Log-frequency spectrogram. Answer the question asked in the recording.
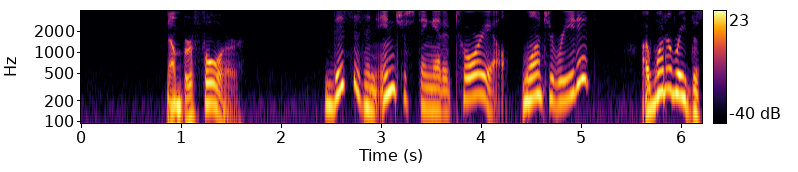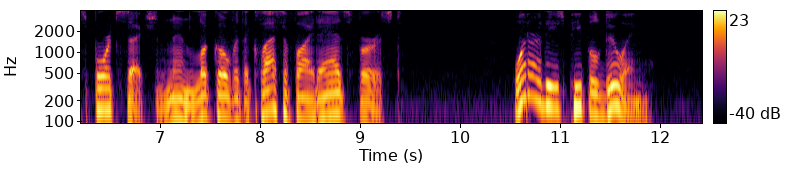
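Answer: Reading a newspaper.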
